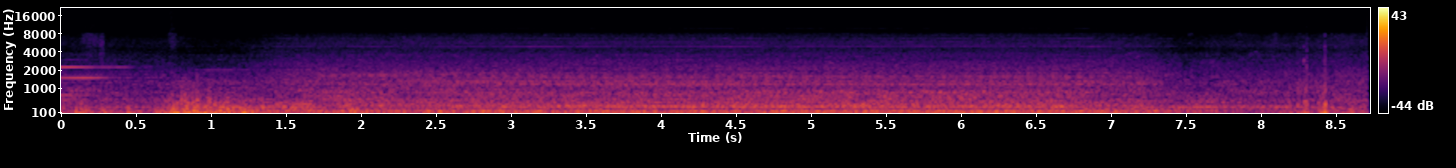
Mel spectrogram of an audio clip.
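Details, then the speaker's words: 2001 Ford Ranger after fuel pump replacement, jump-started: engine fires and settles into a smooth, even idle with a steady low drone and no knocks or misses; runs healthy. "Oh, fuck yeah, bud. She's fucking running."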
